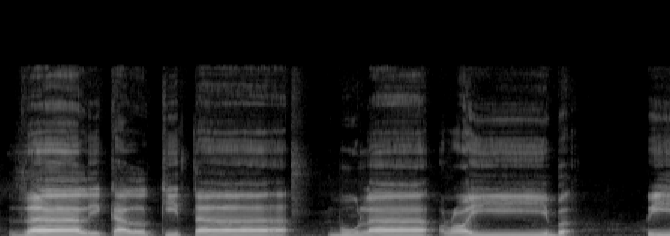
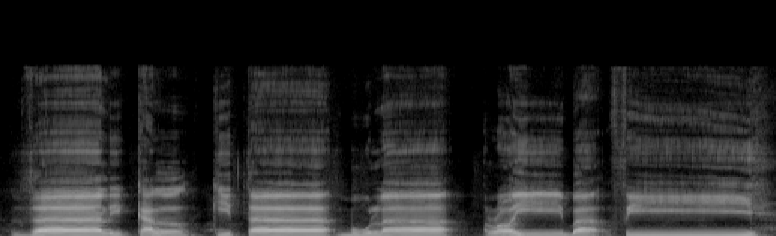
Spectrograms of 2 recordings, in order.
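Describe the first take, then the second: First: It stops after raib and again after fih. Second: It runs on through raib without a pause.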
